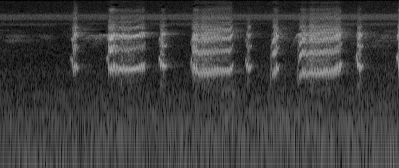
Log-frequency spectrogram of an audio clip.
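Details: Long-tailed shrike, a cendet trotol, sounds used as a lure to get a captive bird singing quickly: harsh, buzzy notes with strong overtones in short bursts and longer rasping phrases, separated by brief gaps.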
